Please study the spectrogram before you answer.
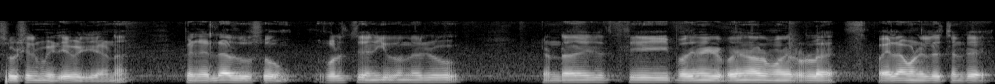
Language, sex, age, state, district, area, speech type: Malayalam, male, 60+, Kerala, Kollam, rural, spontaneous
